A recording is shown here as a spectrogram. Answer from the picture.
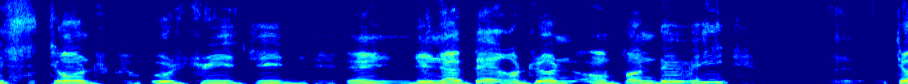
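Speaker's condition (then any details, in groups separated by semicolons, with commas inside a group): Cerebral palsy; lifelong, non-progressive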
